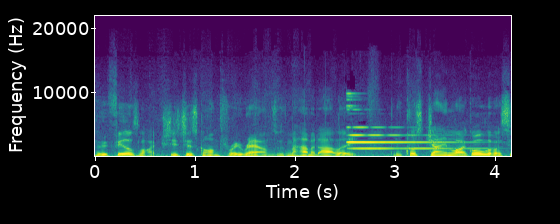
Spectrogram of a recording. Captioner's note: bell rings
